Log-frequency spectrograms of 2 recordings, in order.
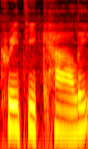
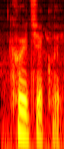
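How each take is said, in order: First: The ending is said with a full 'kali' vowel. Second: The ending is said as 'kli' without that vowel. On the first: The speaker calls it wrong. "It's not critically" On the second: The speaker calls it right. "Be careful. You will say"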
